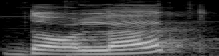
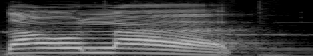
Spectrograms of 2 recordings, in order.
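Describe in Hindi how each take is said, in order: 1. स्वर रोज़मर्रा के आम तरीके से बोला गया है। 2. स्वर सावधान और मानक तरीके से बोला गया है। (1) "आजकल बोलचाल की भाषा में इस तरह बोले जाते हैं" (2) "इसका सही उच्चारण कैसा है?"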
